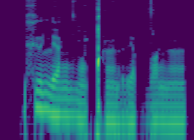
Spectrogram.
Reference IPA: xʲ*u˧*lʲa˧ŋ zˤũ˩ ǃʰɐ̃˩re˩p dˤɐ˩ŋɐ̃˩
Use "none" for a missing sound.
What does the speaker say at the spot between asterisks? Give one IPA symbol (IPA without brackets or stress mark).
u˥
